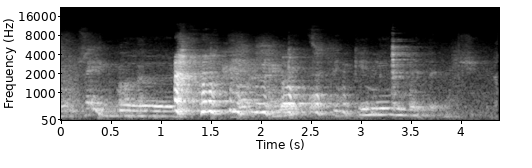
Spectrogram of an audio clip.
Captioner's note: laughing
